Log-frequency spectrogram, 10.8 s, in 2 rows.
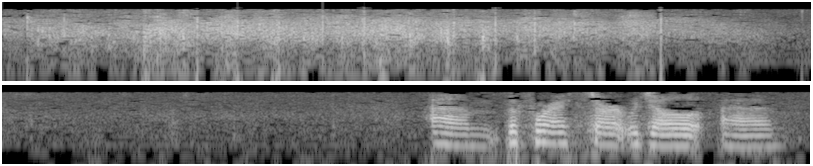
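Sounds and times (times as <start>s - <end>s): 
audience clapping applause: 0.0s - 5.4s
speech: 8.7s - 10.7s.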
